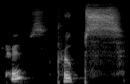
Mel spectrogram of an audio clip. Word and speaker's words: Proops: Greg Proops is how you say it? Proops.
